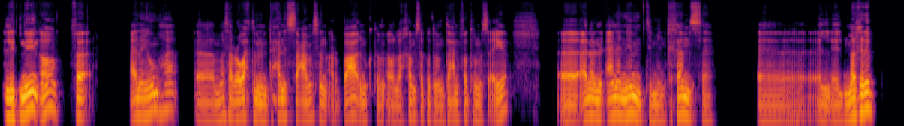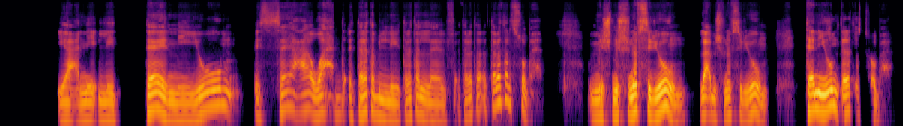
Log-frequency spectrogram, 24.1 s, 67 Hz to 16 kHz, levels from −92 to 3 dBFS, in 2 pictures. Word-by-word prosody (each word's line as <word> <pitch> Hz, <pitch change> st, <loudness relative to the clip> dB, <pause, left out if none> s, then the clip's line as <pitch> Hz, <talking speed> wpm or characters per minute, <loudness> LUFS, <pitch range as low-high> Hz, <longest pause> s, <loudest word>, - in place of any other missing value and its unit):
الاتنين 115 Hz, +7 st, +4 dB
آه، 145 Hz, +2 st, 0 dB, 0.2 s
ف -, -, -3 dB, 0.7 s
أنا 110 Hz, +2 st, -2 dB
يومها 140 Hz, +5 st, -3 dB, 0.2 s
آآ، 95 Hz, -1 st, -8 dB
مثلًا 100 Hz, +4 st, -7 dB
روّحت 105 Hz, +3 st, 0 dB
من 100 Hz, -, -2 dB
الامتحان 90 Hz, +4 st, -5 dB
الساعة 100 Hz, -2 st, -4 dB
مثلًا 105 Hz, +2 st, -8 dB
16:00 -, -, -1 dB
لإنّي -, -, -6 dB
كنت -, -, -16 dB
بام -, -, -12 dB
والَّا -, -, -8 dB
17:00 -, -, -9 dB
كنت -, -, -10 dB
بامتحن 95 Hz, +4 st, -8 dB
فترة 95 Hz, -1 st, -10 dB
مسائية، 85 Hz, -2 st, -6 dB, 0.7 s
آآ، 85 Hz, -1 st, -2 dB
أنا 115 Hz, -, 0 dB
د 105 Hz, -, 0 dB
أنا 115 Hz, +3 st, 0 dB
نِمت 110 Hz, -4 st, 0 dB
من 90 Hz, -1 st, -8 dB
17:00 105 Hz, -8 st, -4 dB, 0.6 s
آآ، 85 Hz, 0 st, -12 dB
ال 85 Hz, -3 st, -6 dB
المغرب 110 Hz, -, +1 dB, 1.2 s
يعني 95 Hz, 0 st, 0 dB, 0.6 s
لتاني 95 Hz, -10 st, +4 dB
يوم 165 Hz, -, +1 dB, 0.2 s
الساعة 135 Hz, +7 st, -4 dB
واحد 115 Hz, -1 st, 0 dB, 0.2 s
03:00 110 Hz, -7 st, 0 dB
03:00 110 Hz, +7 st, -4 dB
ال 105 Hz, -6 st, 0 dB
الف 90 Hz, -1 st, -7 dB
تلاتة 115 Hz, +5 st, -6 dB
3:00، 190 Hz, +3 st, -3 dB, 0.6 s
مش 105 Hz, +1 st, 0 dB
مش 105 Hz, -2 st, +3 dB
في 115 Hz, -, +3 dB
نفس 135 Hz, +1 st, +6 dB
اليوم، 110 Hz, -, +6 dB, 0.2 s
لأ 120 Hz, -2 st, +5 dB
مش 110 Hz, -, -2 dB
في -, -, -6 dB
نفس 115 Hz, +1 st, -3 dB
اليوم، 105 Hz, -3 st, +1 dB, 0.5 s
تاني 140 Hz, +1 st, +10 dB
يوم 155 Hz, +5 st, +9 dB
3:00 130 Hz, -4 st, -2 dB
110 Hz, 140 wpm, -21 LUFS, 95-130 Hz, 1.2 s, تاني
